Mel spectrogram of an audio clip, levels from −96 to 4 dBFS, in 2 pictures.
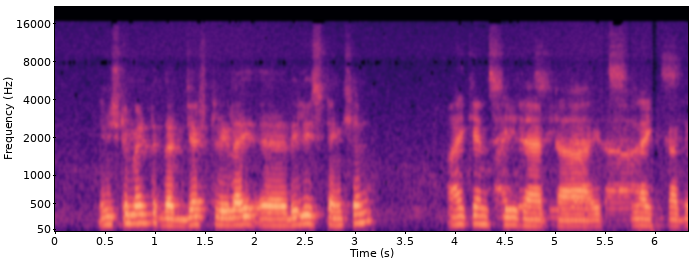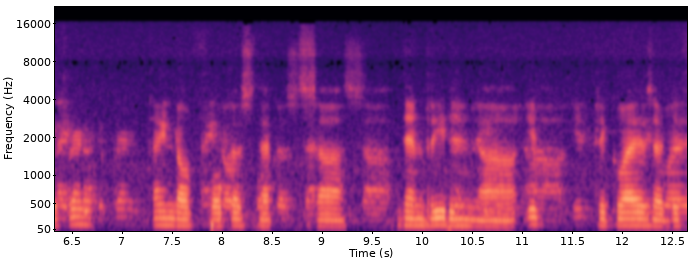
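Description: Echo with no canceller runs throughout: the far end's loudspeaker feeds its microphone, so every phrase returns about half a second later, roughly 10 dB quieter and thinner. Repeated stalls (stutter) from 5.48 to 6.02 s: late packets emptied the jitter buffer five times, each gap bridged by stretching the last sound, longest 37 ms, so the speech briefly drags and hitches.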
